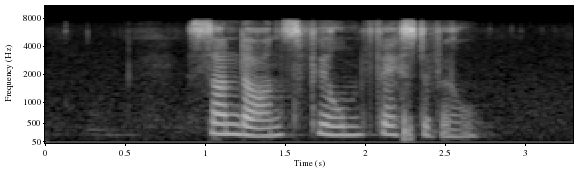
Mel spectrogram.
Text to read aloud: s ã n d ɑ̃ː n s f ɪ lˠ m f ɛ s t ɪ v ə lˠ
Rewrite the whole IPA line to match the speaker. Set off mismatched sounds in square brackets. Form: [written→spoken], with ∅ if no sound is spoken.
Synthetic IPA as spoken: s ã n d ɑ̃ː n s f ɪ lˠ m f ɛ s t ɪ v ə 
